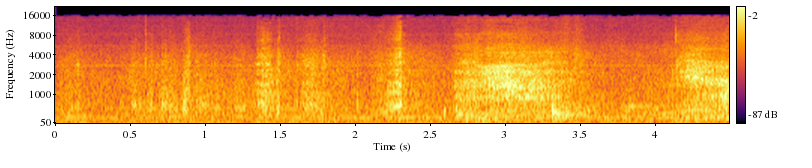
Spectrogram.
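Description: Painting knife laying acrylic paint onto canvas: a few faint scrapes, the longest a soft scratchy drag about three seconds in.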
